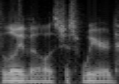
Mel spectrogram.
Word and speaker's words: Louisville: We have Josh Thompson, who is currently the director of football operations at Louisville. Am I saying that correctly? I know there's... – You got that correct.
